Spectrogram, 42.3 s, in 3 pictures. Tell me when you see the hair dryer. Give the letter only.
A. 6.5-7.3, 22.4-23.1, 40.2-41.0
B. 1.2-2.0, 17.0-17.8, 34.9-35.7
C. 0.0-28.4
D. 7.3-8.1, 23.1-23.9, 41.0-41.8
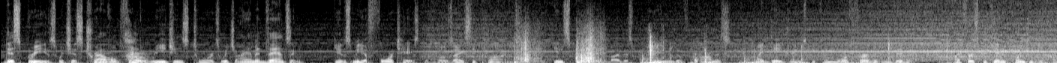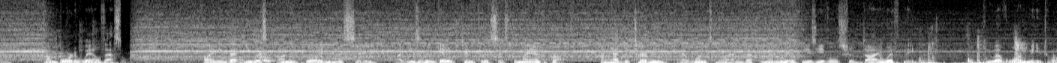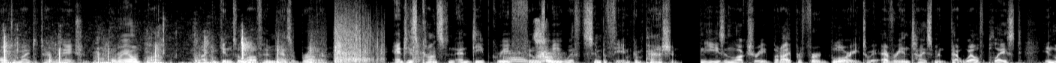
C.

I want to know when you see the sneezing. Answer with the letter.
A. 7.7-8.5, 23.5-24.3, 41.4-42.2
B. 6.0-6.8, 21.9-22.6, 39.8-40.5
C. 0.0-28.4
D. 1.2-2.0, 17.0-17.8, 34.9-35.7
D.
